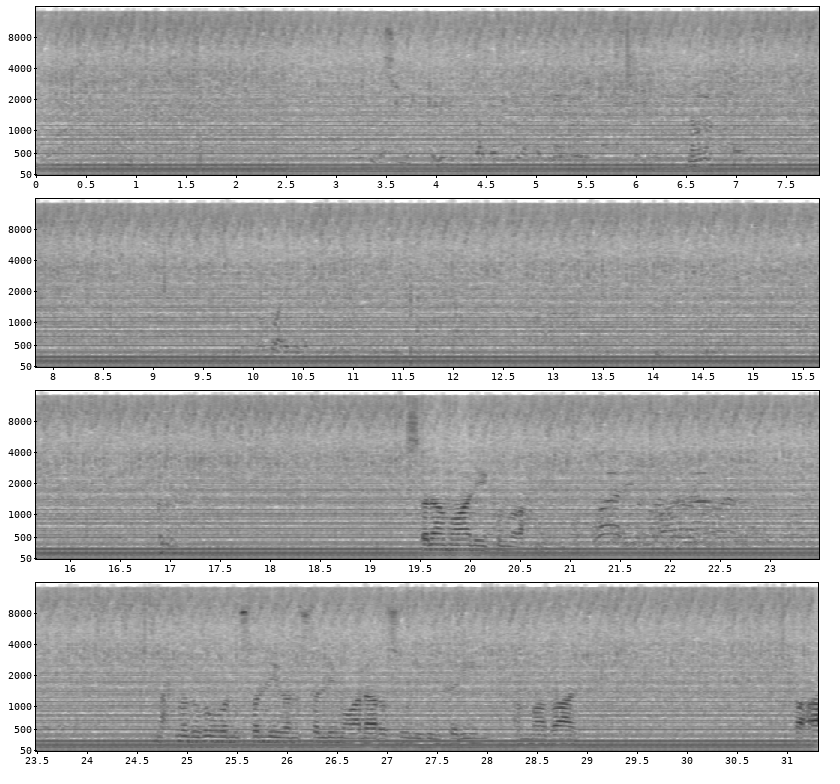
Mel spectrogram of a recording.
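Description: A steady, loud, low droning hum, even and unbroken. Faint voices come and go in the second half.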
